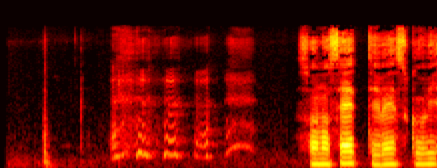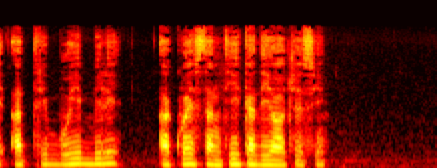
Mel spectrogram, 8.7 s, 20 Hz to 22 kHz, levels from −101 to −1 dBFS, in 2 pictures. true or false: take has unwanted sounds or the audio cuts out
true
